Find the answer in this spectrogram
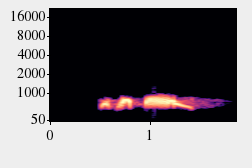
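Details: A single spotted dove phrase, meant to set other doves calling: a brief soft coo, a second short coo, then a longer throaty croo sliding downward at the end. Silence around it.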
